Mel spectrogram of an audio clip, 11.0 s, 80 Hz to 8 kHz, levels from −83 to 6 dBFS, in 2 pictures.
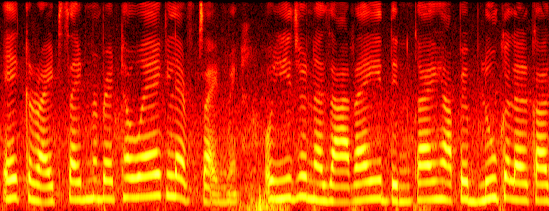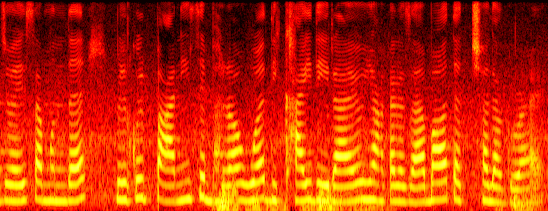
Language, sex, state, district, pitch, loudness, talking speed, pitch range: Kumaoni, female, Uttarakhand, Tehri Garhwal, 235 Hz, -15 LUFS, 250 wpm, 220-255 Hz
